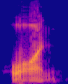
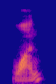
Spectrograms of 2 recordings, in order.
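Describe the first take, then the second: First: It is said loudly and clearly. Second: It is said quietly and softly.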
